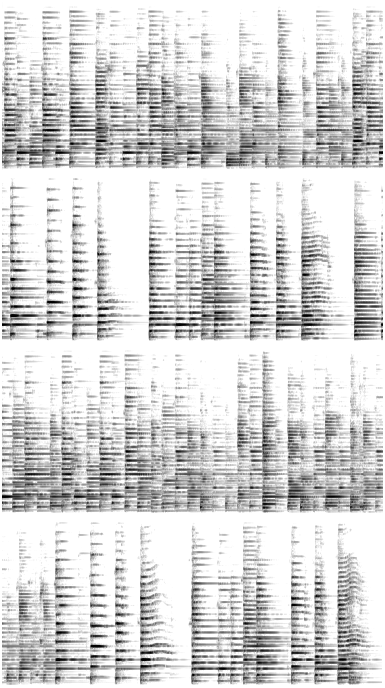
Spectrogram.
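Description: Five-string resonator banjo played solo in bluegrass style, a continuous stream of rapidly picked notes at a slowed-down practice tempo, with a few brief pauses between phrases.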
